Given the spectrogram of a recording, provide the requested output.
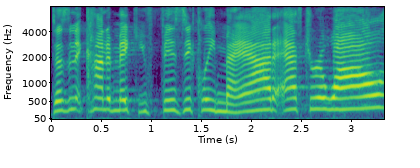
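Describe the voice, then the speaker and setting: A woman speaks loudly in an American accent. Her tone is bright and sharp. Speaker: professor and keynote speaker. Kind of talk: keynote talk to a live audience. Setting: stage with audience. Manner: fast.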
